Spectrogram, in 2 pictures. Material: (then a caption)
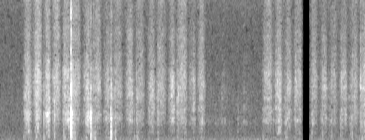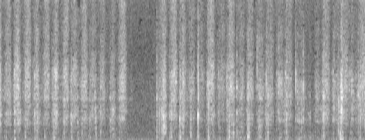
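Plastic. Fingernails rub and scratch a long, hollow blister pack for a blue utility lighter, a clear plastic shell on a yellow card, held in both hands. The result is a quiet, dense, irregular scratchy crackle with bright plastic ticks. A few sharper clicks stand out near the start, and there is a brief silent gap midway.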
